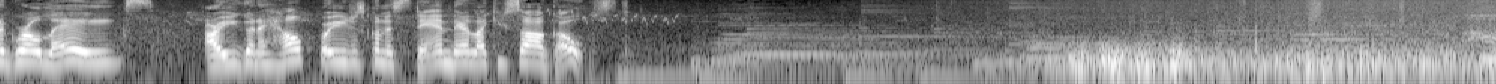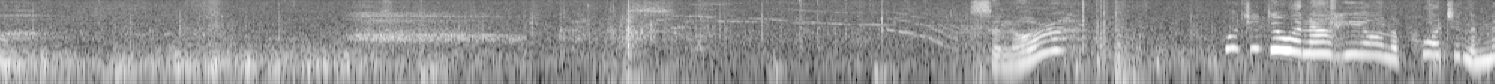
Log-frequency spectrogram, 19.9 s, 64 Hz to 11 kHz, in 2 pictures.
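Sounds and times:
speech: 0.0 - 4.2, 16.6 - 17.2, 18.2 - 19.9
heavy rain pouring down: 6.5 - 19.9
low thunder rumbling and rolling: 6.6 - 19.9.

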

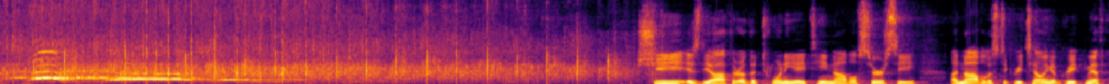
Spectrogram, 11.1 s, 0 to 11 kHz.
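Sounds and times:
crowd applauding to welcome a guest author: 0.0 - 6.7
speech: 6.6 - 11.0.

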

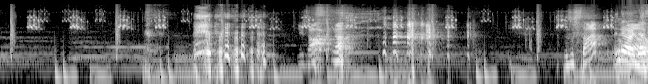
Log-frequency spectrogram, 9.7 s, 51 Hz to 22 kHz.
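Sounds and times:
crickets chirping: 0.2 - 9.3
laughter: 2.2 - 7.2
speech: 3.1 - 4.0, 5.0 - 5.4, 8.6 - 9.7.

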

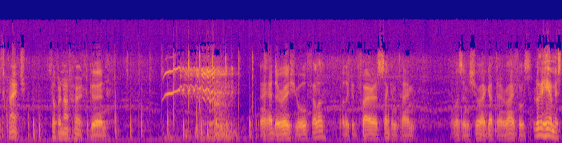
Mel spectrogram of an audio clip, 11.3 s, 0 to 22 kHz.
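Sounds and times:
speech: 0.0 - 2.4, 5.2 - 8.4, 9.0 - 11.2
horse hooves clopping: 0.0 - 11.2
horse whinnying: 3.2 - 5.0.

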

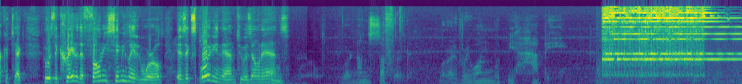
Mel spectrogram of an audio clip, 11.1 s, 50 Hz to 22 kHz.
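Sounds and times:
speech: 0.0 - 4.4, 5.4 - 9.8
telephone ringing: 9.0 - 11.1.

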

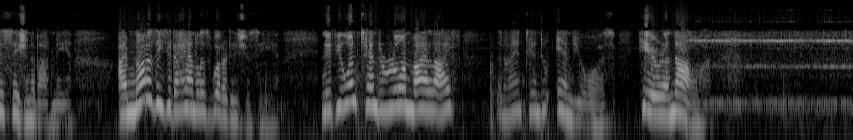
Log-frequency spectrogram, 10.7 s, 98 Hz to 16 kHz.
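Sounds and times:
speech: 0.0 - 9.1
telephone bell ringing: 8.4 - 10.6.

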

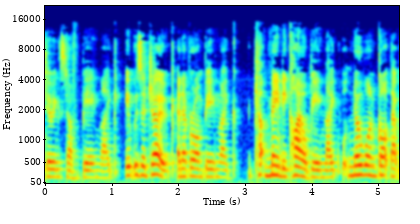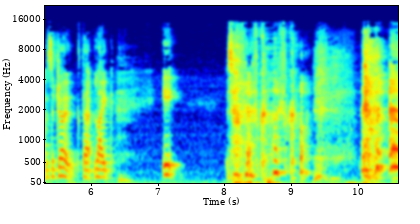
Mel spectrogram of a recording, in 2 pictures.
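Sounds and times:
speech: 0.0 - 6.5, 7.1 - 7.4, 8.0 - 10.5
harsh phlegmy coughs with throaty clearing: 10.1 - 10.5.

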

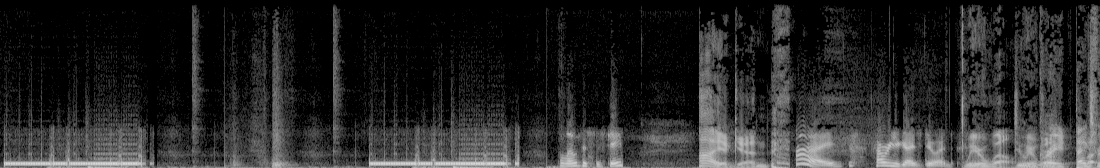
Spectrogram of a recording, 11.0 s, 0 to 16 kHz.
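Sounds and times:
telephone ringback tone through a phone line: 0.0 - 1.5, 3.7 - 5.2
speech: 5.6 - 6.2, 7.1 - 10.9.

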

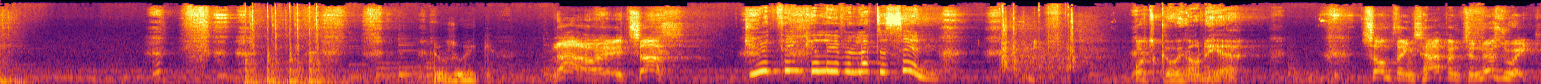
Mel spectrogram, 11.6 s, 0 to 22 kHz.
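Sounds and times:
knocking on a wooden door: 1.8 - 2.6
speech: 3.2 - 7.7, 8.5 - 9.4, 10.0 - 11.5.

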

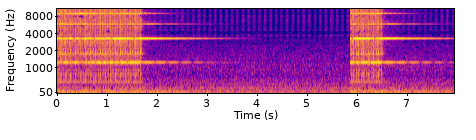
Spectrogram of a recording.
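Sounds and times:
telephone bell ringing: 0.0 - 3.6, 5.9 - 7.9.

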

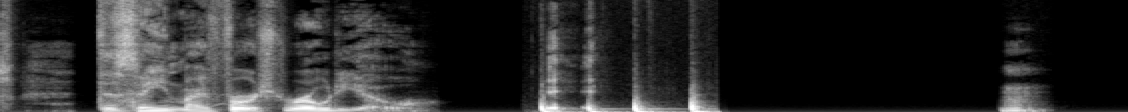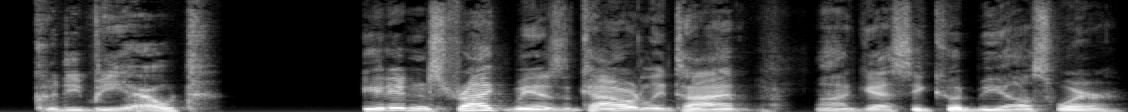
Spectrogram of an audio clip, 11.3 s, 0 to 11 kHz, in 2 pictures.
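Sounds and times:
speech: 0.5 - 3.0, 5.8 - 6.8, 7.4 - 11.2
knocking on a door: 2.7 - 3.6.

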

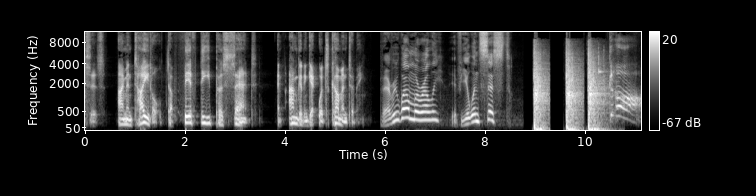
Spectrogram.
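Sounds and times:
speech: 0.0 - 8.6
gunshots in a gangster shootout: 9.0 - 10.6.

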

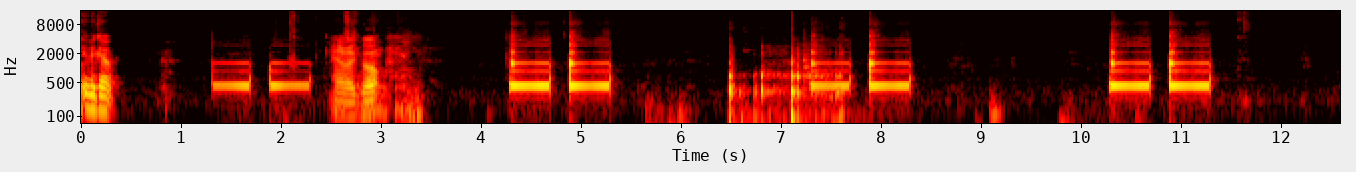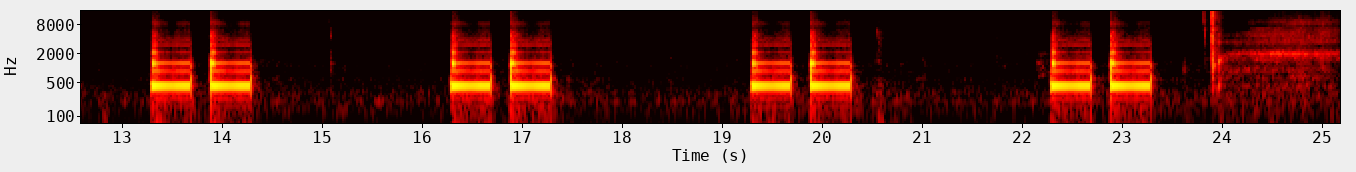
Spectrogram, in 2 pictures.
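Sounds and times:
speech: 0.0 - 0.4, 2.5 - 3.4
phone ringback tone of unanswered outgoing call: 1.3 - 2.3, 4.3 - 5.3, 6.8 - 8.3, 10.3 - 11.3, 13.3 - 14.3, 16.3 - 17.3, 19.3 - 20.3, 22.3 - 23.3
rustling and handling noise: 6.5 - 7.7.

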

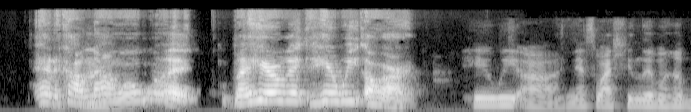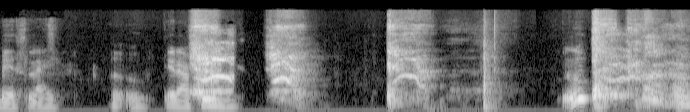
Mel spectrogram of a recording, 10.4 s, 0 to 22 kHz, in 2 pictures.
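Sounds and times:
speech: 0.4 - 7.4, 9.4 - 10.3
person coughing harshly: 6.6 - 8.6, 9.5 - 10.3.

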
